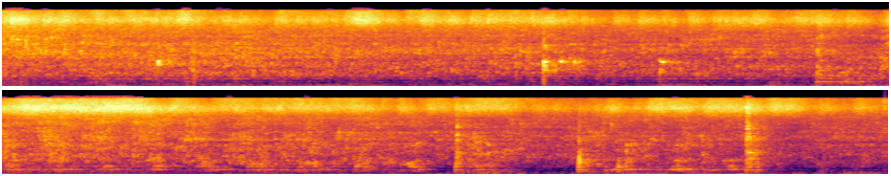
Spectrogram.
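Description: Wet blended spice paste sizzling in hot oil in a metal wok, a steady hiss that swells about six and a half seconds in. A metal spoon scrapes and clicks against the pan a few times as the paste is stirred.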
